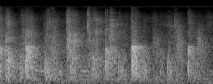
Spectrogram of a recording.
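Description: A small group of people applauding, many hands clapping unevenly.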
